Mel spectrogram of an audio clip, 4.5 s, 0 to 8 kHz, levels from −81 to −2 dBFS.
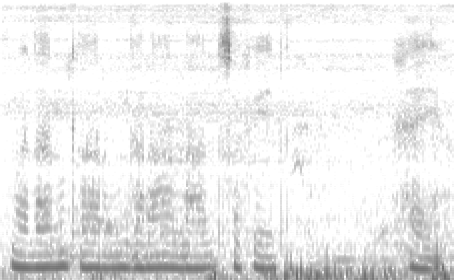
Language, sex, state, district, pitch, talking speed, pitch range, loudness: Hindi, male, Uttar Pradesh, Budaun, 130 Hz, 90 wpm, 100-140 Hz, -44 LUFS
